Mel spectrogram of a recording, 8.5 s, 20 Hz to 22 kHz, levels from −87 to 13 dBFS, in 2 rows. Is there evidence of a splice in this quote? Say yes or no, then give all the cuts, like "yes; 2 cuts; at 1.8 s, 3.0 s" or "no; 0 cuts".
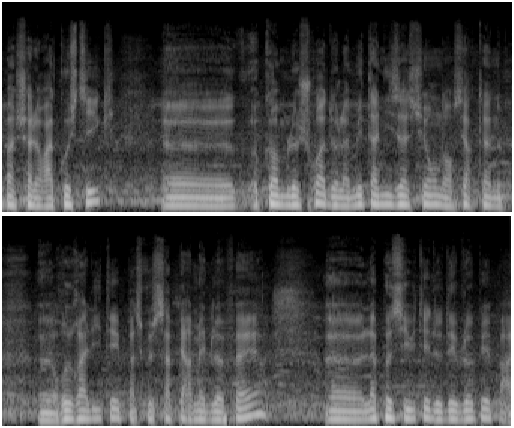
no; 0 cuts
